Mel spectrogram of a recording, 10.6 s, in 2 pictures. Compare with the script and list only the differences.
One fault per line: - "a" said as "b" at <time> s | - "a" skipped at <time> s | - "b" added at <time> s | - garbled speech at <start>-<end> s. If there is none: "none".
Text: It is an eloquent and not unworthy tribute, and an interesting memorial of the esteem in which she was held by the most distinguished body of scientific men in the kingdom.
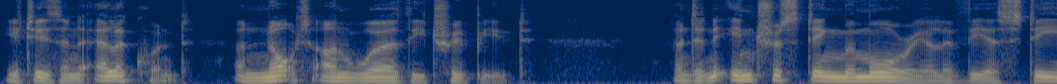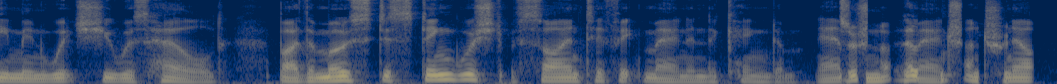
- "body" skipped at 7.8 s
- garbled speech at 9.4-10.5 s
